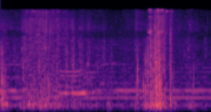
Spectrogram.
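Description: Rustling and scraping as a heavy felt fabric grow bag is gripped by its rim and hauled against the surrounding plants, loudest in a short burst about one and a half seconds in. Faint steady melodic tones carry underneath.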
